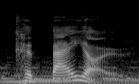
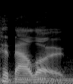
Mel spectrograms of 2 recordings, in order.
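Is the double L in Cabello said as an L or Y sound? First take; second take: Y sound; L sound. First: The double L sounds like a Y. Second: The double L sounds like an L. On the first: The speaker calls it right. "The correct pronunciation is Camilla Cabello" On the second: The speaker calls it wrong. "It's not Cabello. Yeah. There's no L"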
